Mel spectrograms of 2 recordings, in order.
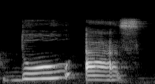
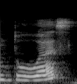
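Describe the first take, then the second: First: DUAS loudly split as DU... AS; teacher separating DU from AS; syllable by syllable. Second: Said in the usual way. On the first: Shown as a demonstration. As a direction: sound out DUAS in two stretched beats. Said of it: "a segunda sílaba". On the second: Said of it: "que é a última da palavra duas".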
